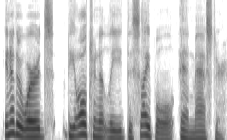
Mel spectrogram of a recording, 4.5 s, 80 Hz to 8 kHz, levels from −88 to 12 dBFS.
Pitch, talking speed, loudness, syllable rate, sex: 160 Hz, 105 wpm, -18 LUFS, 3.9 syllables/s, male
